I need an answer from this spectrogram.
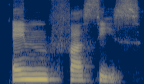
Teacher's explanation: está consonante y así cambiamos el punto de articulación de nada en lugar de ser alveolar lo vamos a pronunciar labio dental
